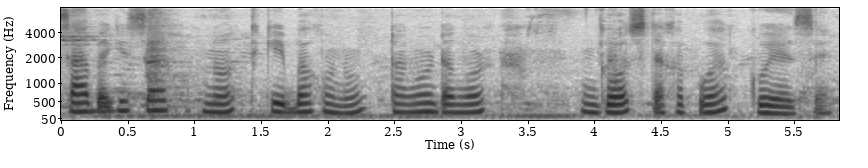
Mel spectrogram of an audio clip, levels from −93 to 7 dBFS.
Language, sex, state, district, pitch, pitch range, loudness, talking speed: Assamese, female, Assam, Sonitpur, 215 Hz, 200-230 Hz, -17 LUFS, 100 wpm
